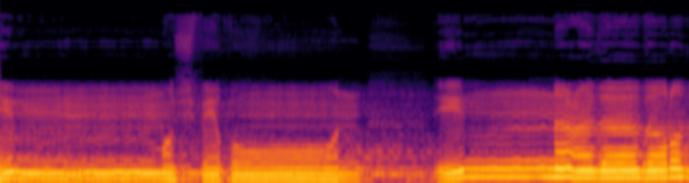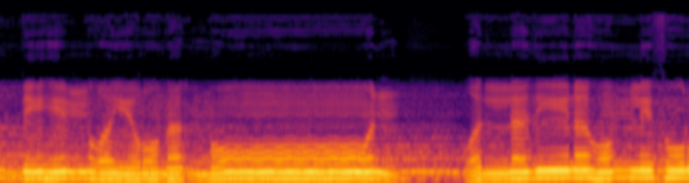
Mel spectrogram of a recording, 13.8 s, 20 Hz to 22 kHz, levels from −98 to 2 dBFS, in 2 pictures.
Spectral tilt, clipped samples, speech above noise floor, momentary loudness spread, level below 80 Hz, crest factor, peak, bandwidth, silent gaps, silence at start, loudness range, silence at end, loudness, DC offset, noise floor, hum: -12 dB/octave; under 0.1%; 20 dB; 10 LU; -52 dBFS; 12 dB; 0 dBFS; 3.5 kHz; none; 0 s; 5 LU; 0 s; -12 LUFS; under 0.1%; -33 dBFS; none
